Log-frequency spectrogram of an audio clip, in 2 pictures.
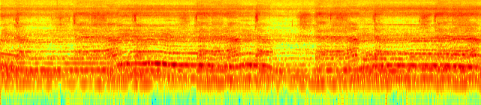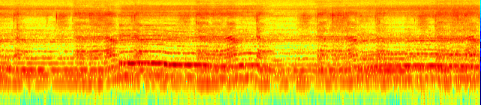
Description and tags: DOGS Vocals
A collection of samples/loops intended for personal and commercial music production. All compositions where written and performed by Chris S. Bacon on Home Sick Recordings. Take things, shake things, make things.
loops, acoustic-guitar, drums, free, Indie-folk, Folk, looping, rock, voice, synth, loop, drum-beat, guitar, indie, whistle, vocal-loops, percussion, harmony, samples, original-music, bass, acapella, beat, piano, sounds, melody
